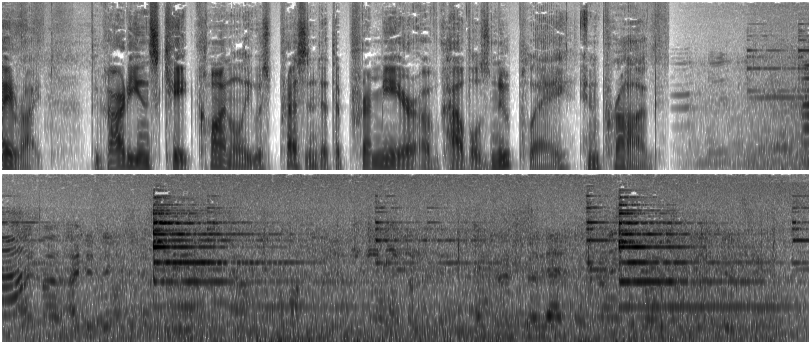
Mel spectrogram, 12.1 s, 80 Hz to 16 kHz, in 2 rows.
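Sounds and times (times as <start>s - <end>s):
speech: 0.0s - 5.0s, 5.6s - 8.4s, 10.0s - 11.2s
murmur of a large outdoor crowd: 5.0s - 12.1s
ornate astronomical clock in Old Town Square chiming: 5.6s - 12.1s.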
